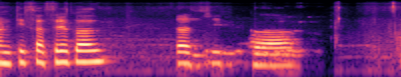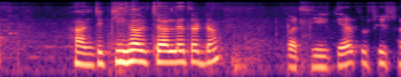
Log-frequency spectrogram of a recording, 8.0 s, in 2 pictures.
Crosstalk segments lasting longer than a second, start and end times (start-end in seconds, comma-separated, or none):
none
